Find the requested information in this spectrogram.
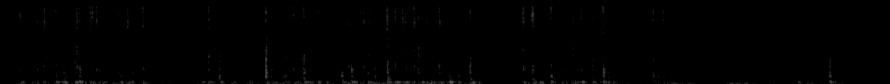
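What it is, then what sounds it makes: Laptop keyboard with plastic keys. Both hands tap with their fingertips on the black plastic chiclet keys of a gold metal-look laptop with a hollow body. Quick bursts of crisp, bright clicks with a soft low thump come in runs separated by short pauses, and each click dies away almost at once.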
